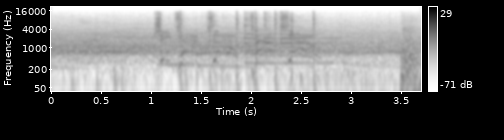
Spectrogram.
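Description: A referee's hand slaps the mat in a count.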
